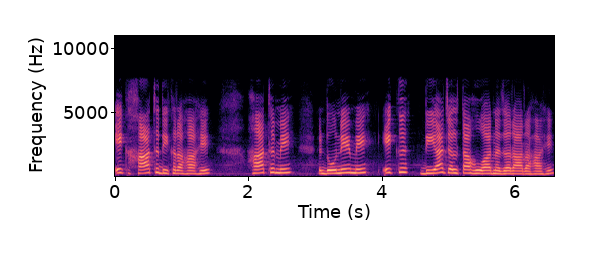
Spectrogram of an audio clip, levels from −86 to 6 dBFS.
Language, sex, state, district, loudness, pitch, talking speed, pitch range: Hindi, female, Uttar Pradesh, Muzaffarnagar, -14 LUFS, 260 Hz, 155 wpm, 240-290 Hz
